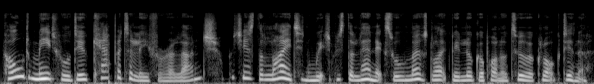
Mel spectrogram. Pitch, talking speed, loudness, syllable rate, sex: 215 Hz, 250 wpm, -18 LUFS, 5.8 syllables/s, female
